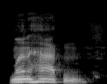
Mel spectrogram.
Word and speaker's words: Manhattan: Essa palavrinha Manhattan talvez dá um pouquinho de dor de cabeça, né? Manhattan. É só você parar aqui, ó. Manhã, tan. Ok? Você nunca vai errar. Coloca manhã, tan, com dois T's.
